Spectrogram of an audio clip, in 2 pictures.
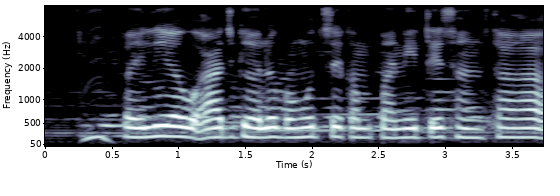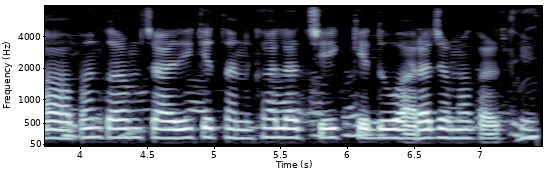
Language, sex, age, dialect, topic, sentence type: Chhattisgarhi, female, 18-24, Western/Budati/Khatahi, banking, statement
